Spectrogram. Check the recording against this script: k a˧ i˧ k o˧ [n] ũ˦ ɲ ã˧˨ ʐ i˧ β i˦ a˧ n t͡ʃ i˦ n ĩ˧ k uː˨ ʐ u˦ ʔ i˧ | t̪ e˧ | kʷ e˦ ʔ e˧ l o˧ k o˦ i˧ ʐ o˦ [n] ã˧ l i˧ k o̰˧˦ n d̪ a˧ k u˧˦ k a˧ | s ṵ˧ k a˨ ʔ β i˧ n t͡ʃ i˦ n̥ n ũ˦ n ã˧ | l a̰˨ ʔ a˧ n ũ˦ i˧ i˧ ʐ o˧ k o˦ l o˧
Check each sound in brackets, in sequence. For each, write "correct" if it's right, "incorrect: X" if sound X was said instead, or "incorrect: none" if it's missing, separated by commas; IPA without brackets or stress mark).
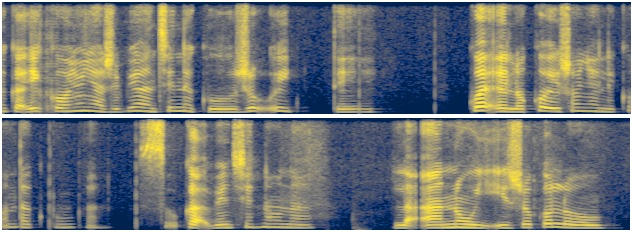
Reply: incorrect: ɲ, incorrect: ɲ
